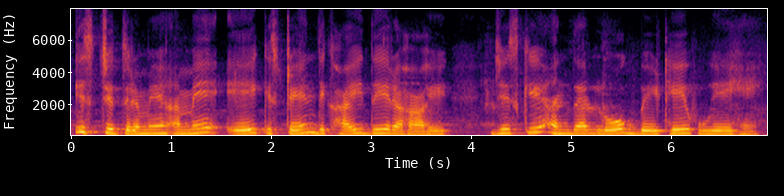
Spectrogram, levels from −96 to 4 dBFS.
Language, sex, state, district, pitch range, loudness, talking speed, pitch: Hindi, female, Madhya Pradesh, Bhopal, 205-240 Hz, -15 LUFS, 140 wpm, 225 Hz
